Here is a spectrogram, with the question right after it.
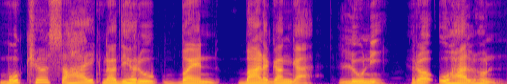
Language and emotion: Nepali, neutral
